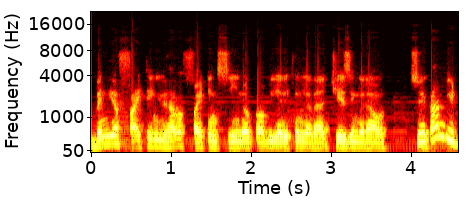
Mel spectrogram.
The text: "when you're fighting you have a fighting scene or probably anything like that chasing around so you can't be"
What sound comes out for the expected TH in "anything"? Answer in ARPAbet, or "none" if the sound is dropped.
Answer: T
